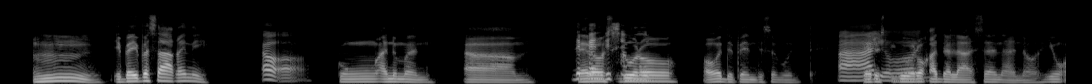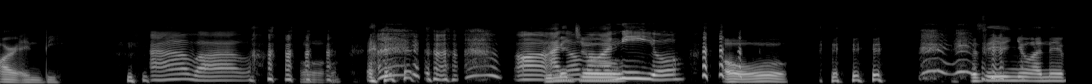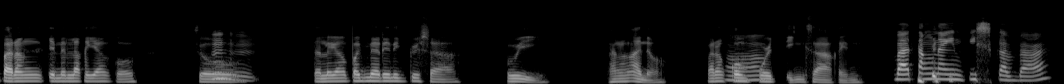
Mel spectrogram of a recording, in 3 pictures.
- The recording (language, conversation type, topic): Filipino, unstructured, Paano ka naaapektuhan ng musika sa araw-araw?
- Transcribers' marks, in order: chuckle; laugh; laugh; other background noise; chuckle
